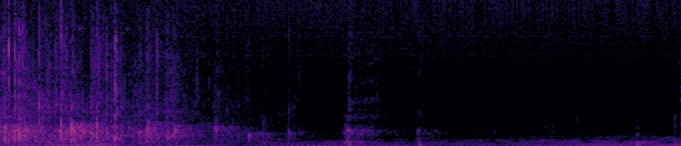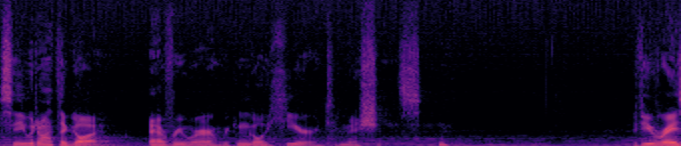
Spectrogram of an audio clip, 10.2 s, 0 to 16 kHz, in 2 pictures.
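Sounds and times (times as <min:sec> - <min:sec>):
church congregation clapping hands during a morning service: 0:00.0 - 0:03.0
speech: 0:05.1 - 0:08.6, 0:09.8 - 0:10.2.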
